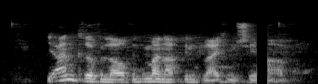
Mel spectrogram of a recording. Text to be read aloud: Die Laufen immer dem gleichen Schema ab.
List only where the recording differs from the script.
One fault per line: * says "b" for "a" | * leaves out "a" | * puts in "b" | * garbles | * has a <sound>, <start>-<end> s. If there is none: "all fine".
* puts in "Angriffe"
* puts in "nach"
* has a dropout, 2.6-2.7 s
